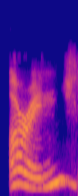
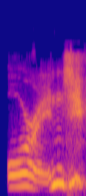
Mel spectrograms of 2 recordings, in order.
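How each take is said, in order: First: Said in the usual way. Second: "orange" said with an American twang, flat rolling r. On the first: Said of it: "I don't say orange like I would, but orange". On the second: Shown as a demonstration. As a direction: slip "orange" into a light American accent. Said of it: "I get this American twang".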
